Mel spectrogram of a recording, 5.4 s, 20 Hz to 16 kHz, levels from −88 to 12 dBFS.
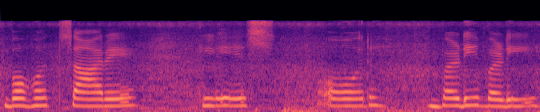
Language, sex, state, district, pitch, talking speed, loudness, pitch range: Hindi, female, Haryana, Jhajjar, 235 Hz, 65 wpm, -16 LUFS, 225-240 Hz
